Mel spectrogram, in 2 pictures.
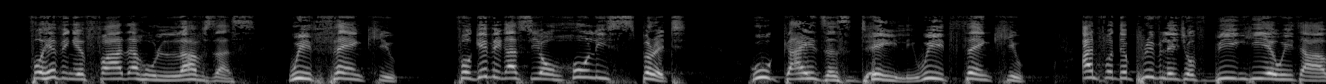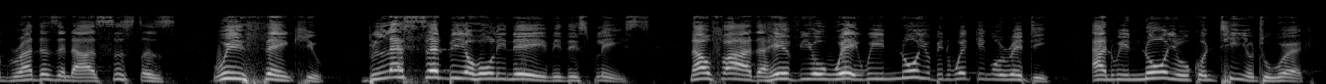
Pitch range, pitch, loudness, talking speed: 190-270 Hz, 240 Hz, -26 LUFS, 145 wpm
